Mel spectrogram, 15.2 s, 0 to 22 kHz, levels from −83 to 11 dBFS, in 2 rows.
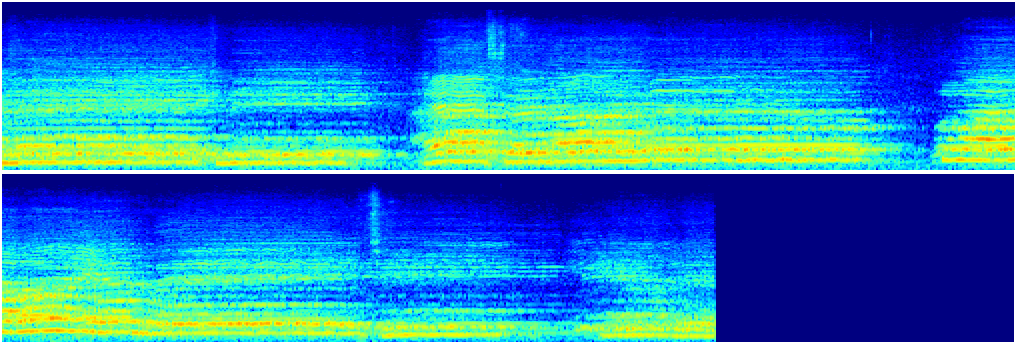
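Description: At 12.94 s the audio drops out to dead silence, with no room tone, through the end; likely a lost input while recording carried on writing zeros.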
